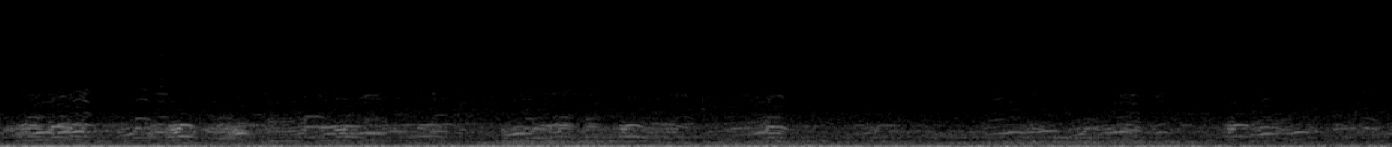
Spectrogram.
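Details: Somewhat distant Canada geese landing and flying off, a steady stream of overlapping honks throughout, partly masked by broad low rumbling noise.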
